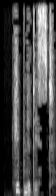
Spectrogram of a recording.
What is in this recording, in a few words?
"Hypnotist", English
